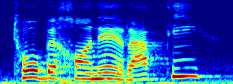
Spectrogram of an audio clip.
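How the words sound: The pitch rises on the final verb. It is a yes-no question. "the intonation is rising, and the end of the sentence uh, has been stressed"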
